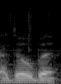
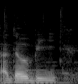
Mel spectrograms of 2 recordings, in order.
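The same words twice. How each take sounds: First: Adobe is said with a Dutch pronunciation. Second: Adobe is said with an English pronunciation. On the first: "De Nederlanders noemen het Adobe" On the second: "de Engelsen, die noemen het Adobe"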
